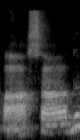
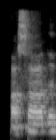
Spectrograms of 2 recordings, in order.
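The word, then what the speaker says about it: pasāda: Now, some of you could not pronounce this Pali word because there is another Pali word called Pasad. Maybe you are remembering that Pali word. Pasad. It's not Pasa. Pasada means impression, trust, faith.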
